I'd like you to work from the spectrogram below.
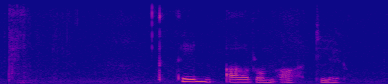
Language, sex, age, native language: Icelandic, male, 8, Icelandic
